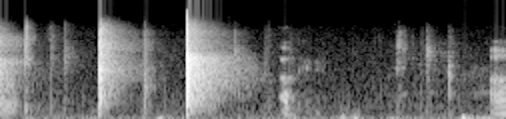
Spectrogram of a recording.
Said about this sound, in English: who is clapping obnoxiously loud?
